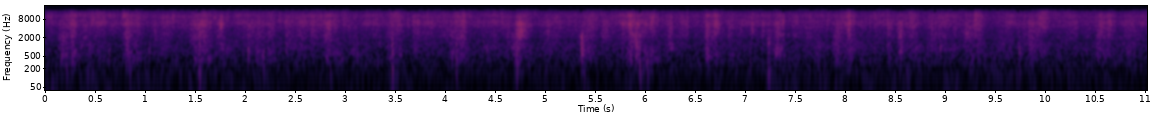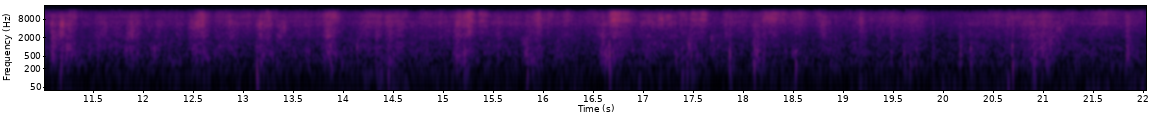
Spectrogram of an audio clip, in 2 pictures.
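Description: Footsteps crunch steadily through fresh snow, close by.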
